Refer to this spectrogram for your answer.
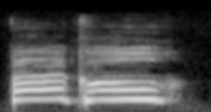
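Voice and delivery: high, loud call. A narrator's reading. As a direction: call a name from far off. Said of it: "called Mister Love".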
